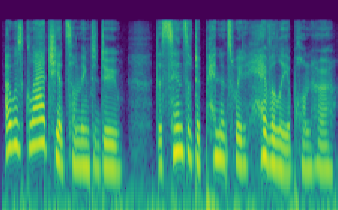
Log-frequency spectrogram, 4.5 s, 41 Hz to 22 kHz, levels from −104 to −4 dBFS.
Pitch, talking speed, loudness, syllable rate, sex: 185 Hz, 215 wpm, -19 LUFS, 6.7 syllables/s, female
